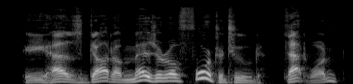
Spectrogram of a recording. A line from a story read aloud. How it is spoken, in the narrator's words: the portly friar chuckled, fearing that he had spoken too loudly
